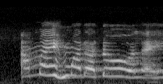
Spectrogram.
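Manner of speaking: put-on high pleading child's voice.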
